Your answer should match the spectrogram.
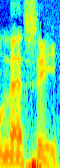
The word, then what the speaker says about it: Messi: in terms in terms of the soccer world, if he said all this about Lionel Messi. Is that that's how I pronounce it, right? Yeah. And he had literally was showing you photos with him and Lionel Messi and maybe even went so far as to got Lionel Messi on the phone, on speakerphone, for you to say hi to.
